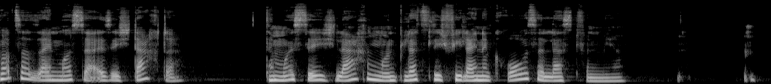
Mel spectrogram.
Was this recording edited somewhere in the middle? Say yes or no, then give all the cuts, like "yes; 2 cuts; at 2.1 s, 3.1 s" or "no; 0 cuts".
no; 0 cuts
